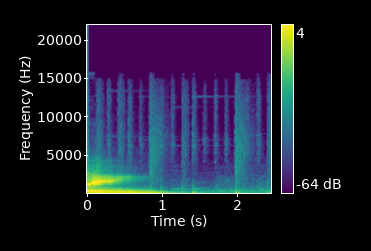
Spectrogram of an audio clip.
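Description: A cartoon-style sound effect for a pop-up graphic: one sudden pitched hit that rings and fades away over about a second, over quiet background music.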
